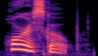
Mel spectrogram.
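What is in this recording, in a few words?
"horoscope", English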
